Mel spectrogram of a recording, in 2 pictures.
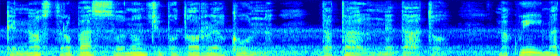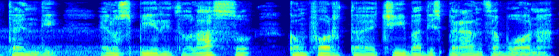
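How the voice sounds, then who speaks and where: A man voicing a wise, calm old poet guide, speaking softly, slowly and solemnly in a dull recording with steady hiss. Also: low voice. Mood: gentle.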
